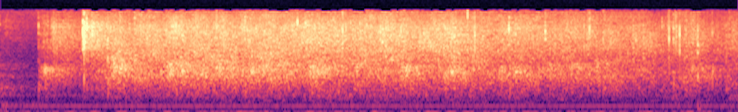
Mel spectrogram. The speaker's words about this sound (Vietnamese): nên là đến với đạo phật là giơ tay lên tốt đó cho một tràng vỗ tay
